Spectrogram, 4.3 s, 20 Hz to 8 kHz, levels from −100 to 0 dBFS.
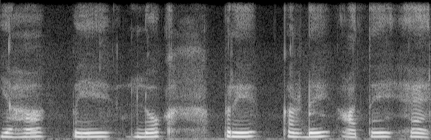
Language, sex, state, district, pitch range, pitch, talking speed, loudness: Hindi, male, Uttar Pradesh, Lucknow, 215-230 Hz, 225 Hz, 95 wpm, -16 LUFS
